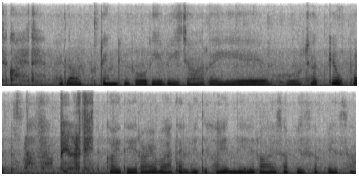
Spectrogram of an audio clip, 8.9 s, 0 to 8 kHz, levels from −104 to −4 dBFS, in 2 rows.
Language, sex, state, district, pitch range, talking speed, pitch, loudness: Hindi, female, Bihar, Jamui, 235-250 Hz, 155 wpm, 245 Hz, -16 LUFS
